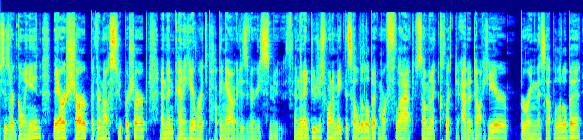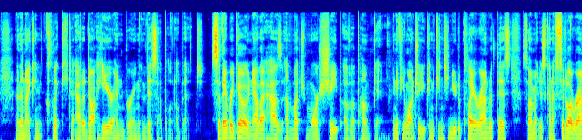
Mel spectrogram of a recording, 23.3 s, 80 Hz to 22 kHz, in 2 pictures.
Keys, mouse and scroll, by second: 0.3-1.3 scroll up 1, 1.3 shift+middle click, 2.8-5.5 middle drag, 5.5-7.1 scroll up 2, 10.7-12.6 drag, 13.1-15.8 drag, 15.8-21.0 shift+middle drag, 21.0-23.3 drag.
